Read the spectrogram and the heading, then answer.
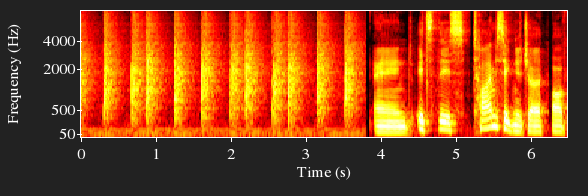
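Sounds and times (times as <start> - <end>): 
hand claps in a jazz fusion track: 0.0 - 3.8
speech: 3.9 - 6.4.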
